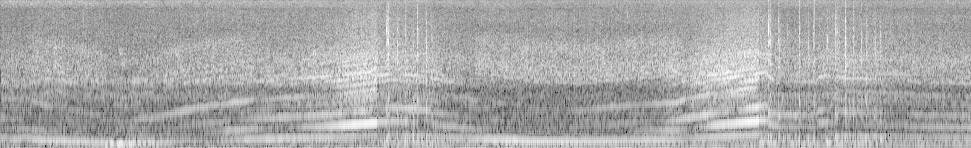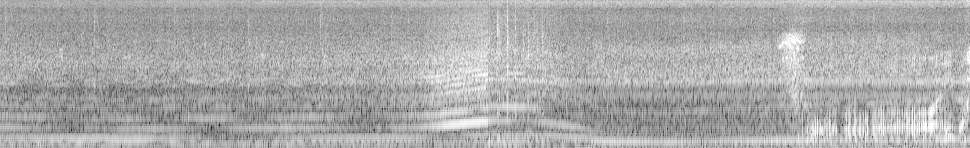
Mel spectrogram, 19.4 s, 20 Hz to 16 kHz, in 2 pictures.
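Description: A BMW M5 engine in the driving game Driving School Simulator EVO revs repeatedly, pitch climbing and dropping through several gear-like sweeps, a steady close engine drone running throughout.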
